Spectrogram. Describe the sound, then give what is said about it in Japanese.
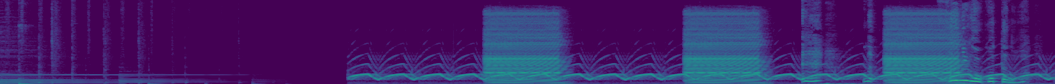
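A few seconds of musical tones give way to a loud, wailing alarm siren that sweeps up and down in rapid repeating cycles, with bursts of harsh noise pulsing in and out. “この警報はまさか。”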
